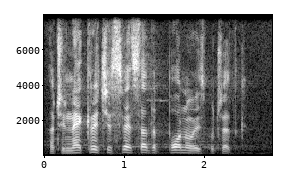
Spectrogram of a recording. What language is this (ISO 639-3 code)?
srp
